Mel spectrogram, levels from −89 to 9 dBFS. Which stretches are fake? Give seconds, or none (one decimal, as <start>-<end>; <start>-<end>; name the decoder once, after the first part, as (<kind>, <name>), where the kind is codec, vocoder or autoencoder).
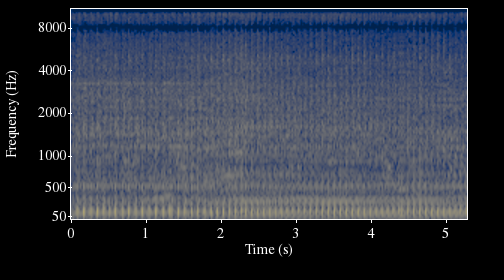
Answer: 0.0-0.5 (vocoder, BigVGAN v2); 1.3-2.3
